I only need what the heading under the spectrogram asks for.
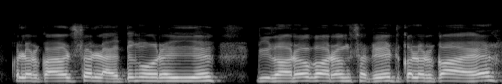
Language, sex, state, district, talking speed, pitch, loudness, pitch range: Hindi, male, Maharashtra, Aurangabad, 145 wpm, 160 Hz, -16 LUFS, 155-165 Hz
